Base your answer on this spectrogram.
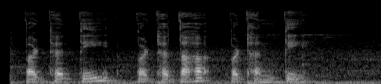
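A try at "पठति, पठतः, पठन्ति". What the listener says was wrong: Yeah, a little bit, but ta should have air in that, okay? Pathati, pathatah, pathanti.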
